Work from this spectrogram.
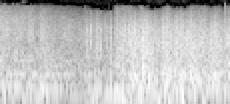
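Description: Gunfire in the squad combat game Full Spectrum Warrior: heavy, booming shots in a rapid irregular volley, loud and close, rolling into dense continuous fire after a brief lull.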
